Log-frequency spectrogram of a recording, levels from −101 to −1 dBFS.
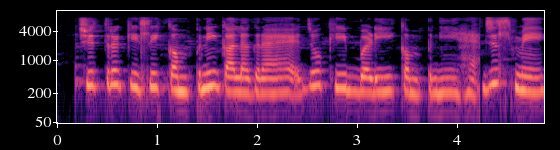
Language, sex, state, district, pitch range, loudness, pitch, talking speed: Hindi, female, Uttar Pradesh, Hamirpur, 215-285 Hz, -30 LUFS, 235 Hz, 160 wpm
